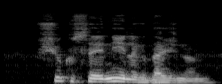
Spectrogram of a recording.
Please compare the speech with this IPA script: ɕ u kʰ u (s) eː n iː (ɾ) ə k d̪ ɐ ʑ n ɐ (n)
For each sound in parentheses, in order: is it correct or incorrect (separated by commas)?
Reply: correct, incorrect, correct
